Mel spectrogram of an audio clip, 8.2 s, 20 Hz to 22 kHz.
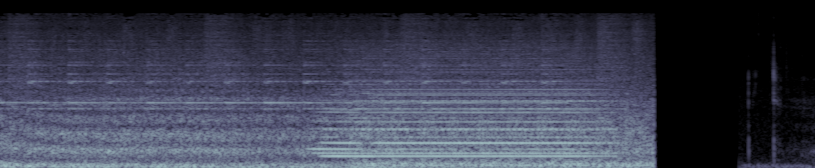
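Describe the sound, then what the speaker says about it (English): A steam train in the video game Trainz Driver 2 rumbles in loudly with a sustained horn-like tone over steady mechanical noise, then cuts off abruptly to near silence. "At last, the train came."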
